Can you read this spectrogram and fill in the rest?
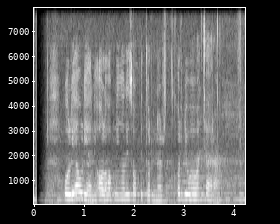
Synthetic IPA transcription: uliawlianiʔɔlɔɦɔk̚niŋalisɔpit̪urnərt̪̚kɔrdiwawaɲt͡ʃaɾa

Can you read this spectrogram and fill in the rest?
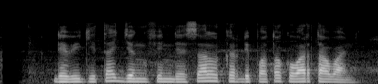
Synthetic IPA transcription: dewiɡit̪ad͡ʒɨŋfindɛsalkɨrdipɔt̪ɔkəwart̪awan

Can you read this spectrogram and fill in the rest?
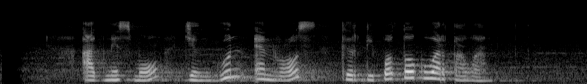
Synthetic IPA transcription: ʔaɡnɛsmɔd͡ʒəŋɡunɛnrɔskɨrdipɔt̪ɔkuwart̪awan

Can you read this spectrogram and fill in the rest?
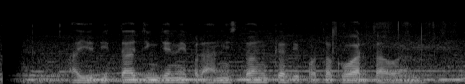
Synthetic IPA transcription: ʔajudit̪ad͡ʒiŋd͡ʒɛnɛpəra̰nist̪ɔnkɨrdipɔ̰t̪ɔkɔwart̪awan

